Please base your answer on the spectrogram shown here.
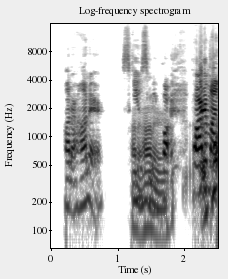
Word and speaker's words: Hunter x Hunter: Do you pronounce the X in Hunter x Hunter? Sometimes. Because I think I just said Hunter x Hunter, didn't I?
